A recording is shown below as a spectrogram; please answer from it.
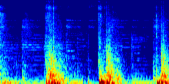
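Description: A fist punching whole tomatoes in a glass bowl: three heavy thuds, evenly spaced about two-thirds of a second apart, over background music.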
